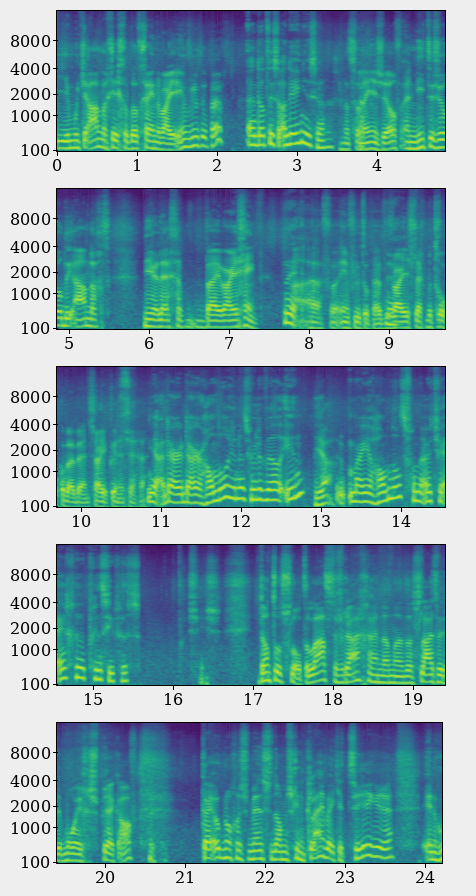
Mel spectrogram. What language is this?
Dutch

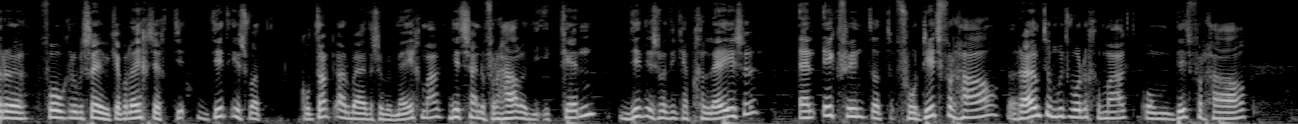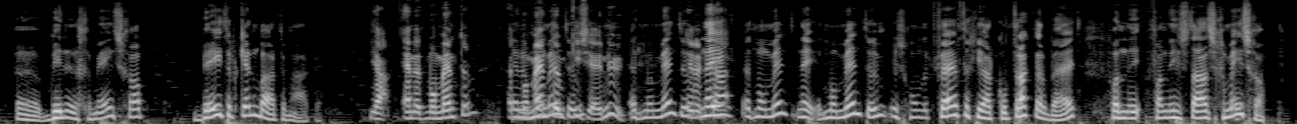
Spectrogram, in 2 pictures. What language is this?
Dutch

